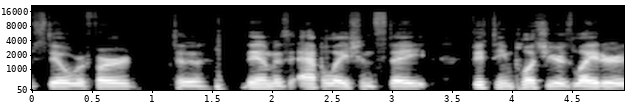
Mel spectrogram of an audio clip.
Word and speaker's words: Appalachian: in the know told me like no it's Appalachian so I I've said that for a long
